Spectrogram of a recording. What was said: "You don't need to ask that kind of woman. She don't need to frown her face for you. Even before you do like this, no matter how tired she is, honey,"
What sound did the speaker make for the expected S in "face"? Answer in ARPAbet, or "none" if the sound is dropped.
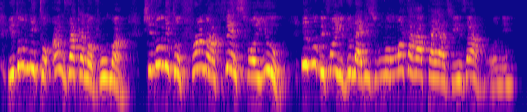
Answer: S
